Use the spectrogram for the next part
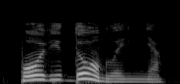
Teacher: промовляючи це слово, звук Нь, трошки протягуємо · в слові повідомлення є подовжений м'який приголосний звук, який позначається двома буквами н.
